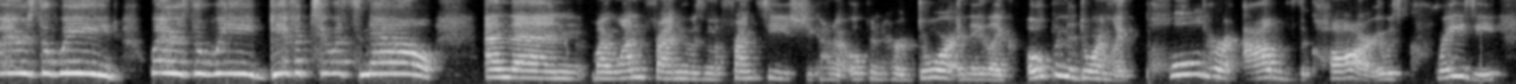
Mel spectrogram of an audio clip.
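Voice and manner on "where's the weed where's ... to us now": put-on, very high, screaming delivery. Retelling a traffic stop where a cop screamed at them: imitating a cop screaming. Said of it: "They're screaming at us".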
